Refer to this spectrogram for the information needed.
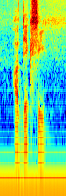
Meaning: addiction
- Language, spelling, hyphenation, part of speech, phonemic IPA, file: Dutch, addictie, ad‧dic‧tie, noun, /ˌɑˈdɪk.si/, Nl-addictie.ogg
